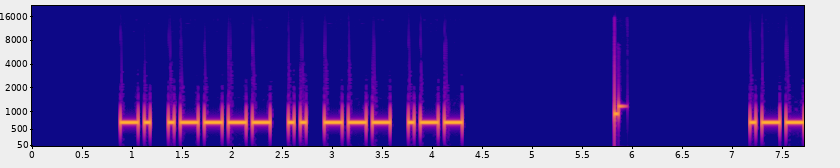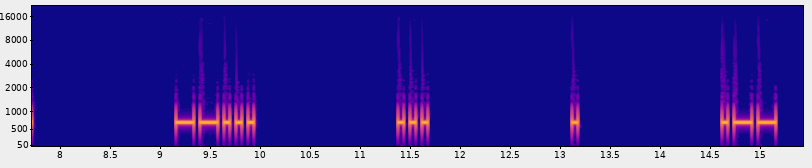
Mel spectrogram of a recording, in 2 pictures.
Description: Morse code, heard as a keyed tone, about 20 wpm, spaced as for 9 wpm, 700 Hz. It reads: N1IOW W7SEW
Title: USA Call Signs - 5 Characters - 8x Character Spacing - 20wpm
